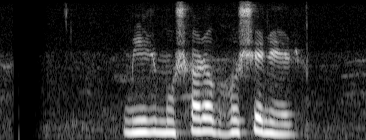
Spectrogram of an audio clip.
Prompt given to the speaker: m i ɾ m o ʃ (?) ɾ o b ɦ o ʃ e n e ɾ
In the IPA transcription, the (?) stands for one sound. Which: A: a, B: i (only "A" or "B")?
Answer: A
